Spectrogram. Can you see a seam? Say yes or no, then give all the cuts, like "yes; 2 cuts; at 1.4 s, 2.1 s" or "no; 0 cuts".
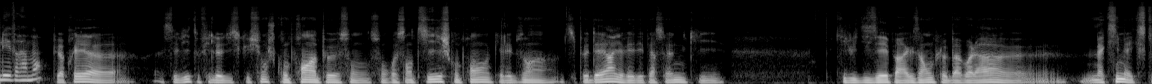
no; 0 cuts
